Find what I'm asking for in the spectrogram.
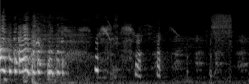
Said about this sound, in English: that is not a gobble moment. Don't hit the gobble button.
